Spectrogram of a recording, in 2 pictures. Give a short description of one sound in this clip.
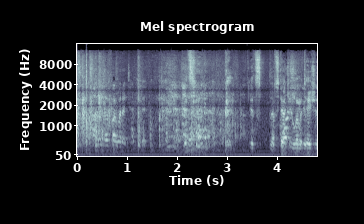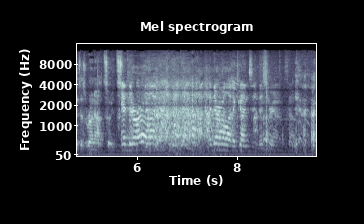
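A man speaks casually into a microphone.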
